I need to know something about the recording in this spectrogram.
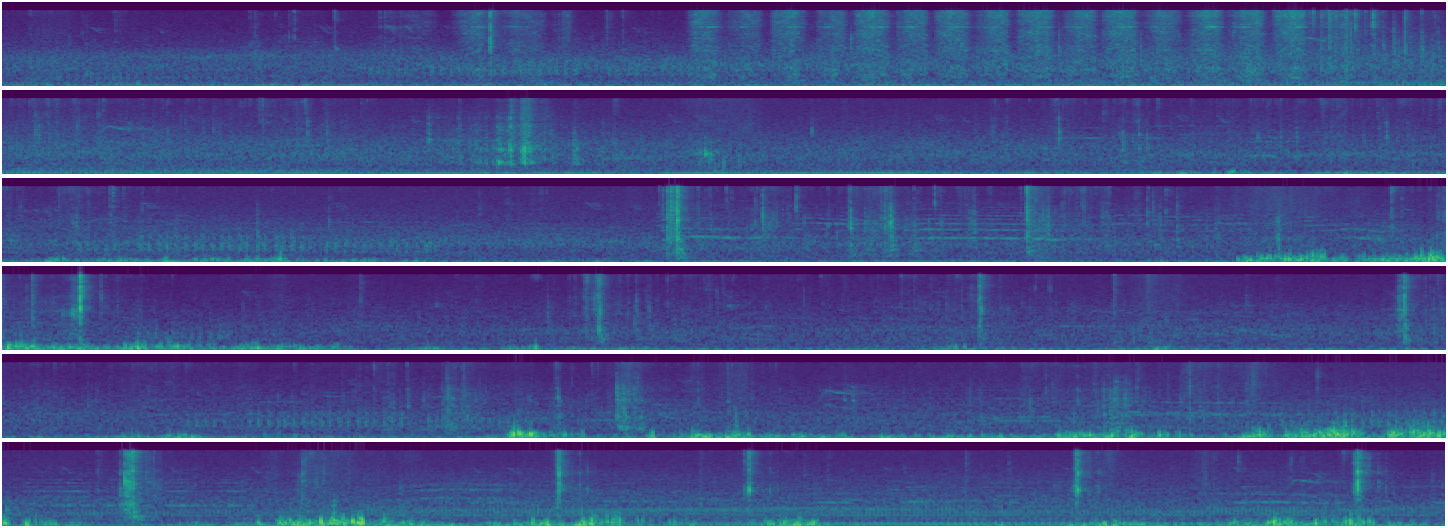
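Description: Hand pruning shears cutting twigs and branches on an apricot tree: a series of sharp snips scattered through, with a fast rattle a few seconds in and bursts of low rumbling and rustling as the branches are handled.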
